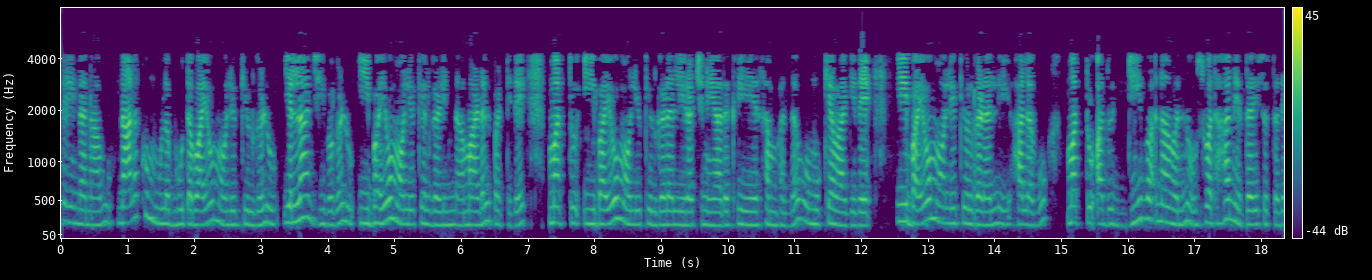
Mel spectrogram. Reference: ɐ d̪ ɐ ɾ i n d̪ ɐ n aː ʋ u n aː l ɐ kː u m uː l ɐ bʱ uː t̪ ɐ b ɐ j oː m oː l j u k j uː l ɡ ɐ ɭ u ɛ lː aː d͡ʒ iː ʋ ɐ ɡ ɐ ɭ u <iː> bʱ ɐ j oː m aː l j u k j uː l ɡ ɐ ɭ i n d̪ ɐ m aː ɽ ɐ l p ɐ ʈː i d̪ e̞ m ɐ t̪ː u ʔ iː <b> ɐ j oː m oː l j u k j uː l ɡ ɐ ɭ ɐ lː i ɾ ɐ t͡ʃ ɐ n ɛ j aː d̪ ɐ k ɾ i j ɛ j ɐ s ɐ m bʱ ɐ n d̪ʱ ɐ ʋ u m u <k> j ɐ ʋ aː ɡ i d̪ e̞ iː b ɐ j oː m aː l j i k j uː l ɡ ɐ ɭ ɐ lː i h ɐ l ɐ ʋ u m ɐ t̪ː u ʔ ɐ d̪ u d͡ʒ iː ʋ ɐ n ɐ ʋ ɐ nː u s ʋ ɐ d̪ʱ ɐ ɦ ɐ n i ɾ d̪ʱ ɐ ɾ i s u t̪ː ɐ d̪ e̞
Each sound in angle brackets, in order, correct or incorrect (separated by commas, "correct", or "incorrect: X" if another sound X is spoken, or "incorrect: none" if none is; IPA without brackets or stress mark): correct, correct, incorrect: kʰ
